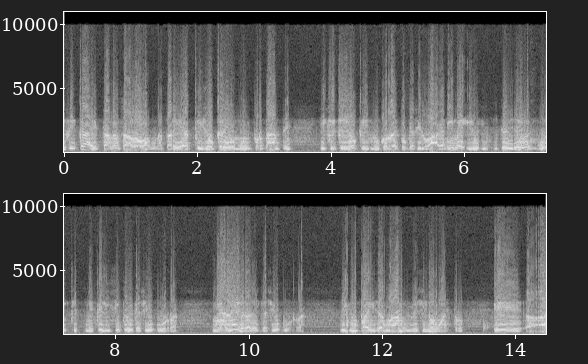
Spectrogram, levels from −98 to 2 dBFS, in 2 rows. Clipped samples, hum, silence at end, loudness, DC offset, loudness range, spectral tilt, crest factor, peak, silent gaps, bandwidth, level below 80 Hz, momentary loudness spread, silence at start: under 0.1%; none; 0 s; -12 LUFS; under 0.1%; 2 LU; -5 dB/octave; 10 dB; 0 dBFS; none; 10.5 kHz; -38 dBFS; 9 LU; 0 s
